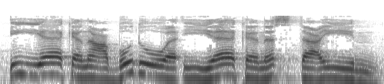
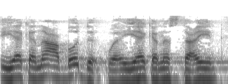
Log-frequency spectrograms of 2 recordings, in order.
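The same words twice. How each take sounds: First: Slow recitation, "نعبد" ending in du; correct damma. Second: "نعبد" with vowelless dal, no stretching; hurried mistake. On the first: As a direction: draw out "إياك" and voice "نعبد" with damma. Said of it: "ده المضمومة". (ترتيل «نعبد» بضم الدال) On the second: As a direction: say "نعبد" ending on a bare d. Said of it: "مش". («نعبد» بتسكين الدال خطأً) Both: Shown as a demonstration.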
